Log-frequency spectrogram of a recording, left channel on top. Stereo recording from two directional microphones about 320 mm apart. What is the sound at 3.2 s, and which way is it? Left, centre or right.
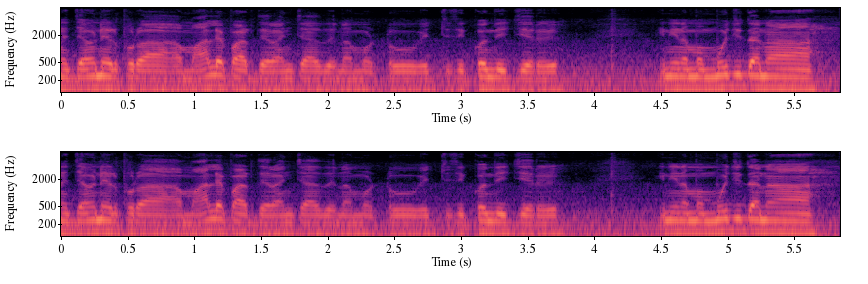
Speech, centre.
